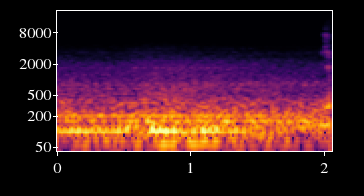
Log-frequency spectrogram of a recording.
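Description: A steady low hum over a constant background noise, with no clear event.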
